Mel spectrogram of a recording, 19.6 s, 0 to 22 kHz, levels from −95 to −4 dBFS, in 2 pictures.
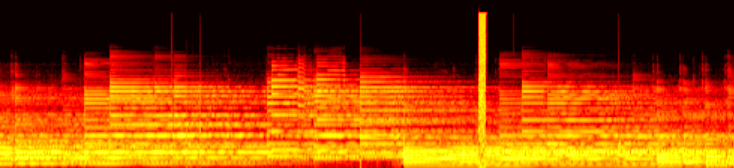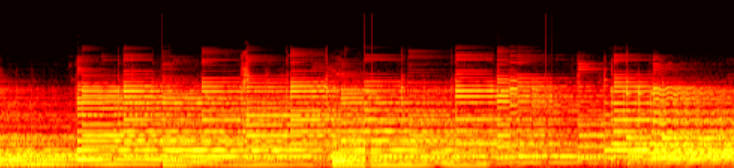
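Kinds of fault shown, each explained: Compressed frames skipped: whole chunks of the encoded stream never get played, so the audio lurches forward, by anything from about a tenth of a second to nearly half a second here, six times over.
Corrupt FLAC frame: damaged bits went through unchecked, so the decoder's prediction runs on garbage. Around 6.4 to 6.8 s that's an error peaking near about -4 dBFS, long enough to suggest several consecutive frames were hit, then clean audio returns.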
